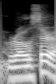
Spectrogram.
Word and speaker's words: Roser: of Applied Sciences, and Roser, I think I'm pronouncing it correctly. That's correct. Yeah.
